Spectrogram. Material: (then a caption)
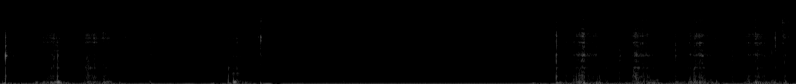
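Wood. A wooden-handled chisel pares and scrapes the surface of a large, solid pale wood Zōchōten statue held in one hand on a workbench, with shavings falling away. Short, dry, bright scraping strokes come in quick bursts, stop for a quiet pause in the middle, then resume in a steady run of cuts.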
